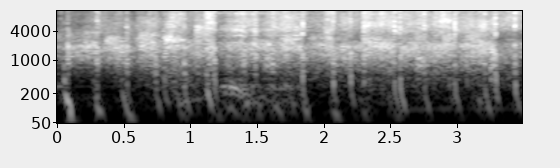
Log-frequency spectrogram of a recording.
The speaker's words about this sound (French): On peut applaudir dans le public aussi.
